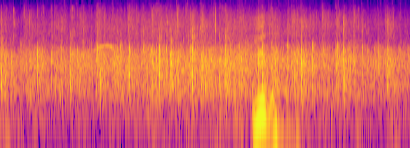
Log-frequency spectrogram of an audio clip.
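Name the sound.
church audience applauding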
